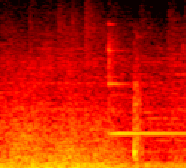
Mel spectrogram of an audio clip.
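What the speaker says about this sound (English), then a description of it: "Listen to that mechanical bell chime and that Otis." Mechanical bell chime of an Otis elevator, a single clear ding ringing out and sustaining over low background hum, close and distinct.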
